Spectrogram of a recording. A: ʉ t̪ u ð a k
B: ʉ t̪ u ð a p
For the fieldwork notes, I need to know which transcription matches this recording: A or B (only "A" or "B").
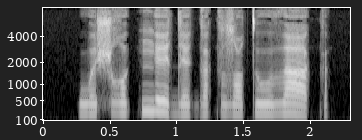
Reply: A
